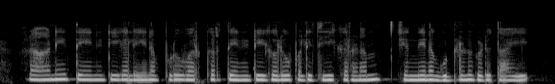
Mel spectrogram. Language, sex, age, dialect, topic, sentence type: Telugu, female, 18-24, Southern, agriculture, statement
